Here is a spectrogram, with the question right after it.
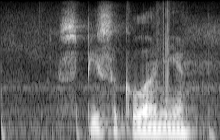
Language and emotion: Russian, neutral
